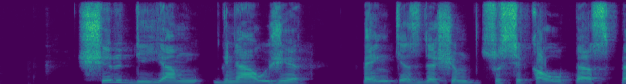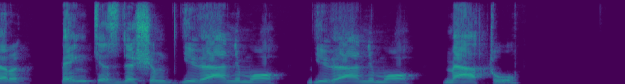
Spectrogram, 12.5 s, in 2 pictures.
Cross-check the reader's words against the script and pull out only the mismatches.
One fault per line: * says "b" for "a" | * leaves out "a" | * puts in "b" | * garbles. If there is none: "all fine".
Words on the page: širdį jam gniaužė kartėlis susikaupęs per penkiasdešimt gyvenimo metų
* says "penkiasdešimt" for "kartėlis"
* puts in "gyvenimo"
